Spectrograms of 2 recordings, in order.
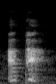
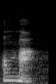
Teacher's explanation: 입술로 붙이는 피읍하고 미음 소리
